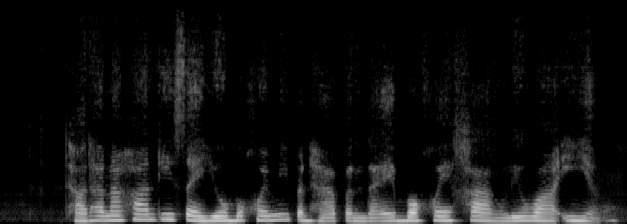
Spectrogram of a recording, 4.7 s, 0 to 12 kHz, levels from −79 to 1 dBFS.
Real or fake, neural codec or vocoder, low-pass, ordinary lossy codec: fake; codec, 24 kHz, 0.9 kbps, DualCodec; none; none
